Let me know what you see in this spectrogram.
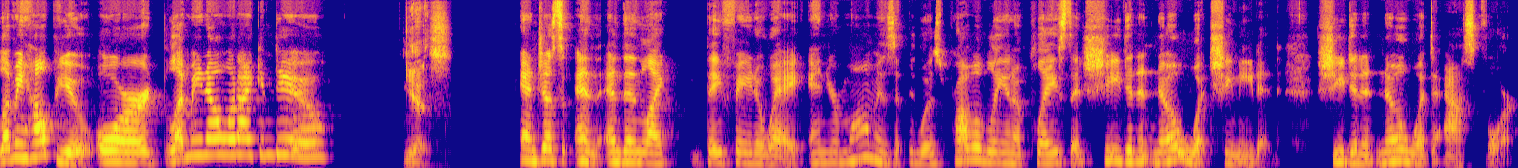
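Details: Adult woman speaking; normal speech.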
